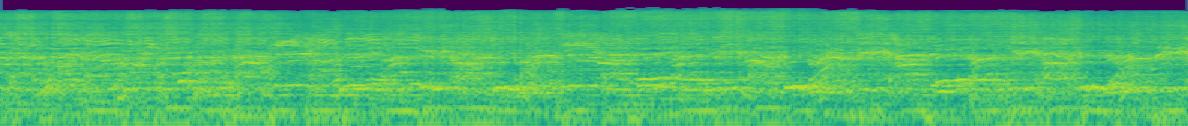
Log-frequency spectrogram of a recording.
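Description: Male gospel group singing live into microphones over an amplified band of drums, keyboard and bass, with a lead voice shouting out lines over the harmonies. A repeating bass line runs underneath.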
